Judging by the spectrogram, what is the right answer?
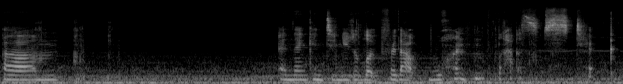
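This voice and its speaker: Slow and steady in tone, a woman at medium pitch talks through her characters' moves in a tabletop game, thinking aloud in a tentative, chatty way. It's an online livestream video call with a clearly noisy background.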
